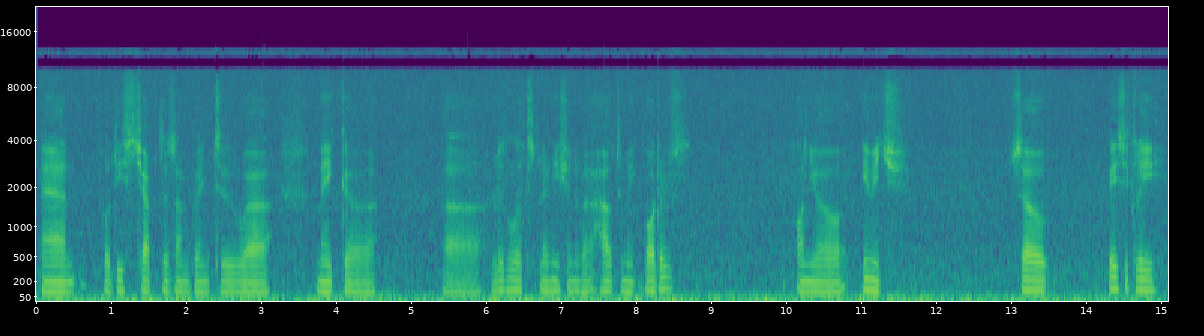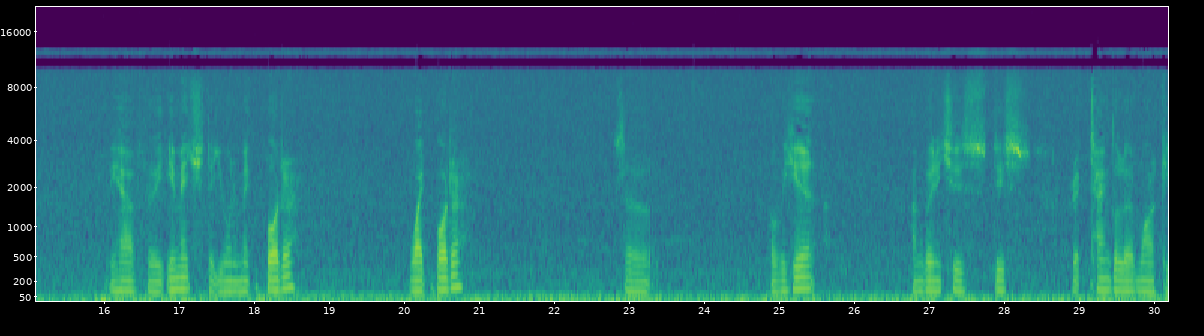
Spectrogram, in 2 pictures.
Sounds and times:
Speech: 0.0s - 4.6s, 5.4s - 8.7s, 10.1s - 11.6s, 13.0s - 13.5s, 14.3s - 15.0s, 16.0s - 18.6s, 20.1s - 20.9s, 22.8s - 23.4s, 24.8s - 25.6s, 26.8s - 30.1s.

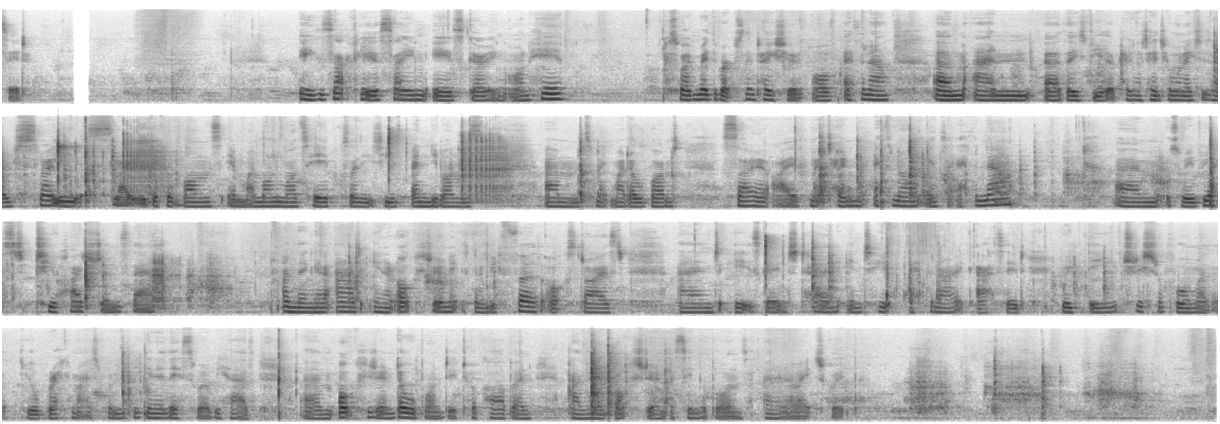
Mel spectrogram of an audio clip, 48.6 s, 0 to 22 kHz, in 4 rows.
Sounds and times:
Speech: 0.0s - 46.1s.

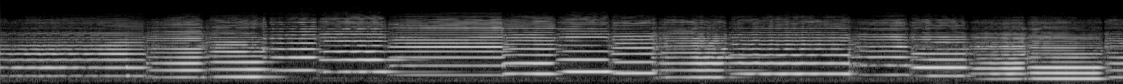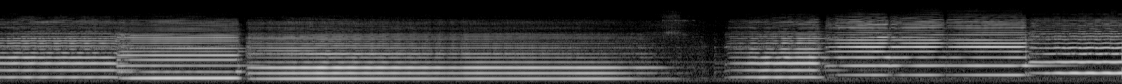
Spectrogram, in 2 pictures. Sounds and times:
Violin, fiddle: 0.0s - 22.4s.

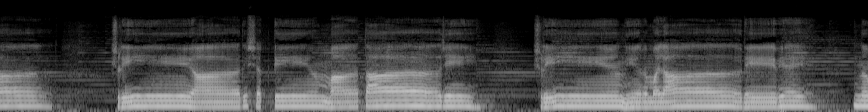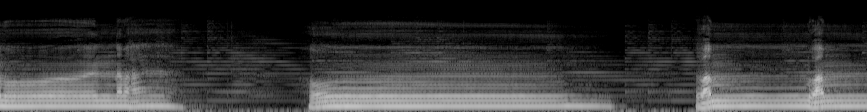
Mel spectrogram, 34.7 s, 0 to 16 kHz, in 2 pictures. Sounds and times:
Mantra: 2.3s - 9.7s, 10.7s - 16.4s, 23.6s - 29.6s, 31.3s - 34.7s.

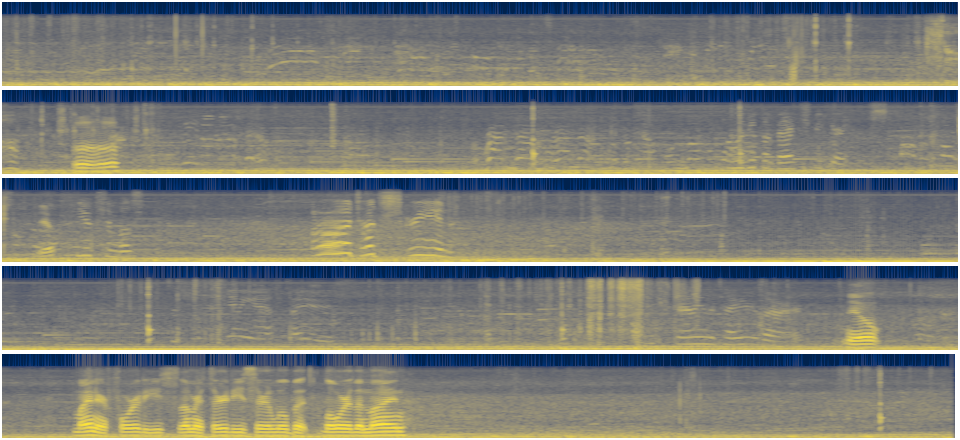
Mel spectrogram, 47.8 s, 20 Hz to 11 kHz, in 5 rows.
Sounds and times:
Music: 0.0s - 39.0s
Outside, urban or manmade: 0.0s - 47.7s
Vehicle: 0.0s - 47.7s.

